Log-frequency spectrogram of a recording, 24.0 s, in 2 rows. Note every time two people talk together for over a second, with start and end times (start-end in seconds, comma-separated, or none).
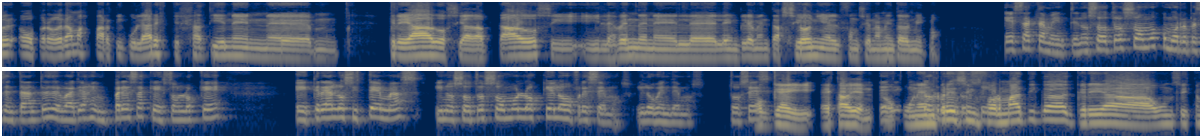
20.7-22.0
